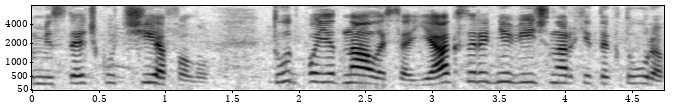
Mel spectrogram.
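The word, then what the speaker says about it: Cefalù: Короче, от містечко, як я вже сказала, називається Чефалу. Англійською мовою воно читається кефалу. Е, і пишеться воно через букву С.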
